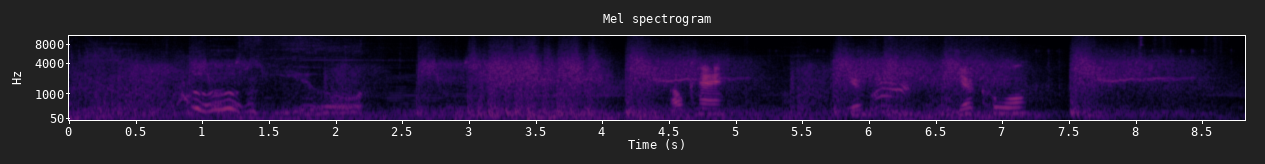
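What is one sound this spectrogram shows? Energy blasts crackle and burst in quick bursts.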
